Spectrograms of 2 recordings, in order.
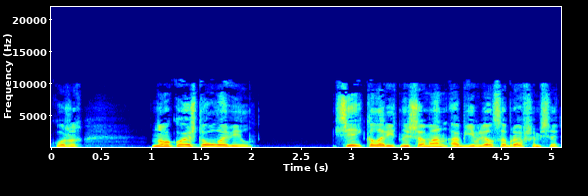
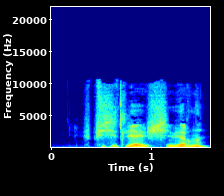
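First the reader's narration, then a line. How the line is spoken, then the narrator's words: Asked quietly. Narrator (Russian): тихонько спросил он Мазура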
